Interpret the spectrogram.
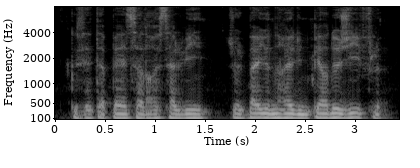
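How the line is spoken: Chief growling. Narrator (French): gronda le chef

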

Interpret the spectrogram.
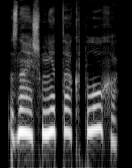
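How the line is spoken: Sighing. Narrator (Russian): вздохнула

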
